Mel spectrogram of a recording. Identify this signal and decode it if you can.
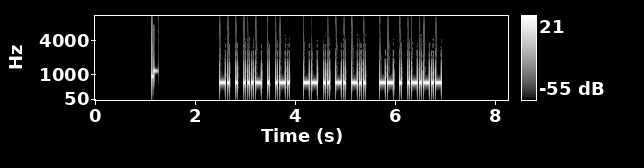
Morse code, heard as a keyed tone, about 30 wpm, 700 Hz. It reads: NEVER MIND ME.
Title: Sentences from Top 500 Words 30wpm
